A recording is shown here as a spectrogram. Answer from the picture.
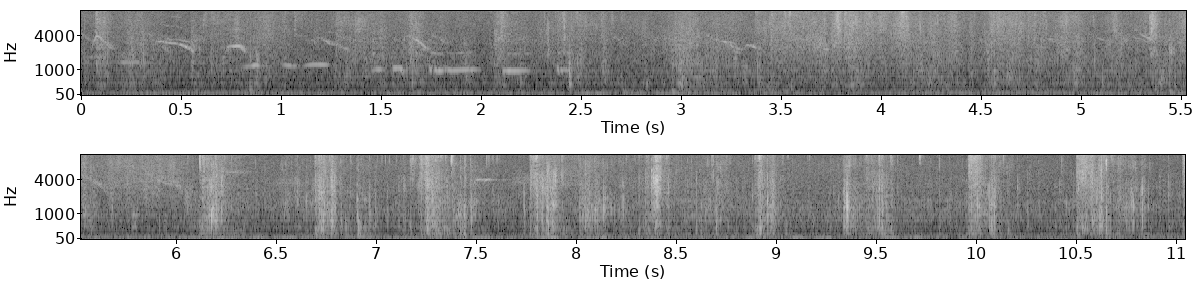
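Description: A few soft chicken clucks at a smallholding in South Zealand (Sydsjælland) in the early morning, then steady crunching footsteps of a man walking out to check on the chickens, growing louder, with a low constant hum underneath and no talking.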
